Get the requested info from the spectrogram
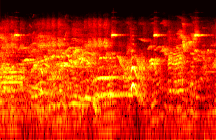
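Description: White-rumped shama song: a dense run of quick whistles, chirps and sliding notes, with short high whistled notes recurring, over a background of people talking and calling.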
